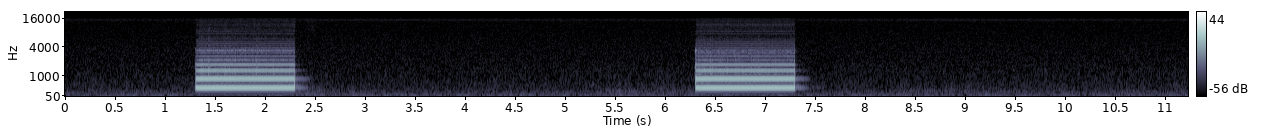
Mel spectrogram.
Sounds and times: cellphone is ringing 0:01.3 - 0:02.4
cellphone is ringing 0:06.3 - 0:07.4

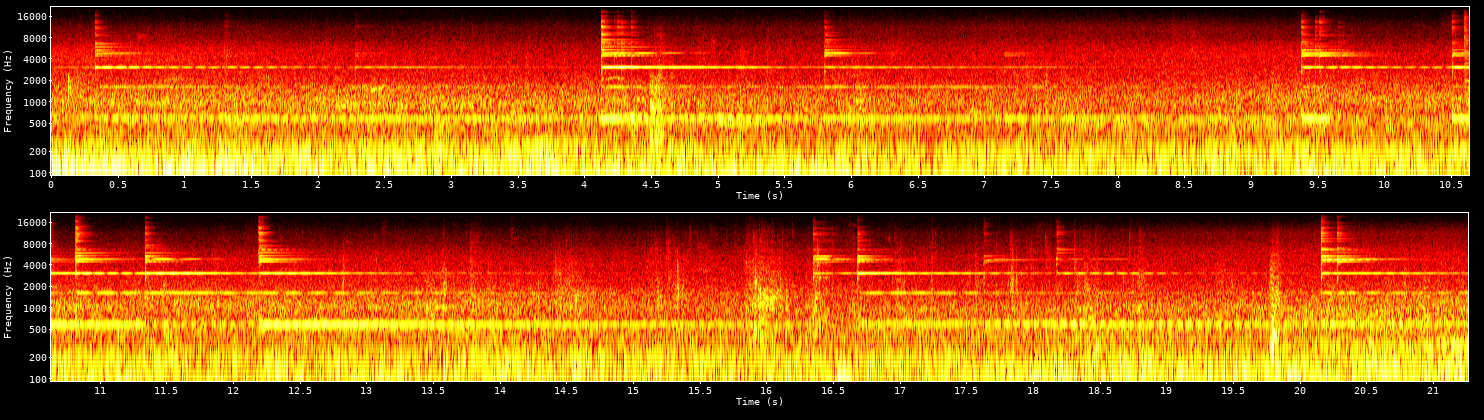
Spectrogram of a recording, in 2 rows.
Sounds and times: small bell/wind chime ringing 0:00.3 - 0:03.4
small bell/wind chime ringing 0:04.1 - 0:07.6
small bell/wind chime ringing 0:09.4 - 0:14.3
small bell/wind chime ringing 0:16.4 - 0:21.2

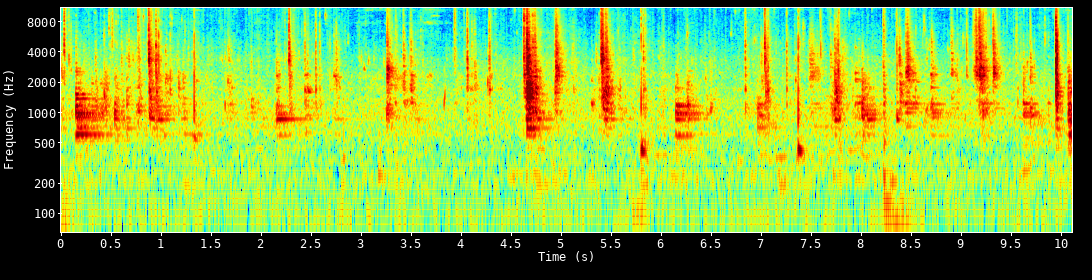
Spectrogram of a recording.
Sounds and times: boats, twisting each others 0:00.0 - 0:10.1

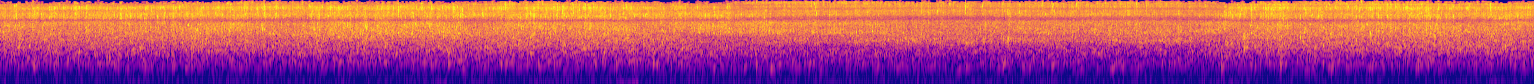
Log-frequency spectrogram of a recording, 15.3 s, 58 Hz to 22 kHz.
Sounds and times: small stream 0:00.0 - 0:15.3

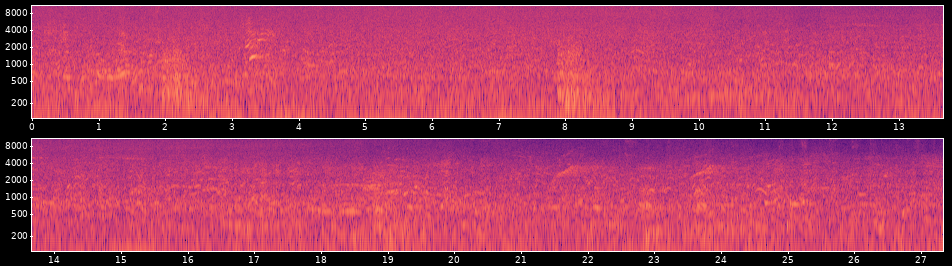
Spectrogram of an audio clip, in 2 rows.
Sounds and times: water fountain 0:00.0 - 0:27.3

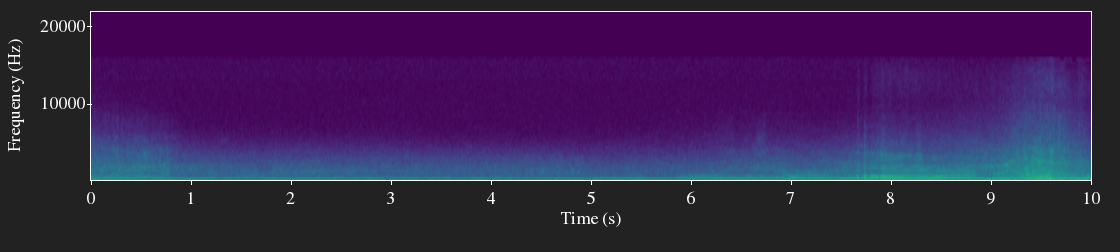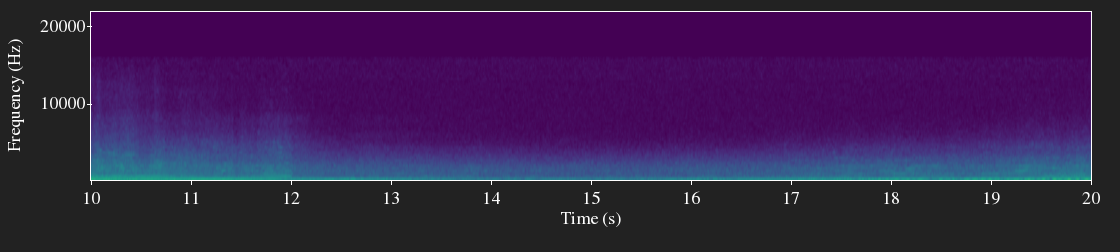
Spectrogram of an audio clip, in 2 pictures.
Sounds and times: Motorcycle Grand Prix 0:00.0 - 0:20.0

